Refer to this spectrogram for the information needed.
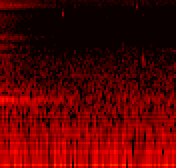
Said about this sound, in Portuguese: Pois, cá estamos nós no barco.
